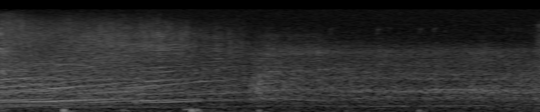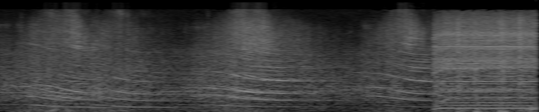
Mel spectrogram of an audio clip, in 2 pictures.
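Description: Race cars in a racing video game accelerating at a safety car restart, a pack of engines rising and falling in pitch as they rev up, swelling louder toward the end, with a few faint clicks early on.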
